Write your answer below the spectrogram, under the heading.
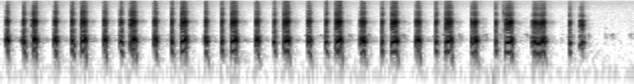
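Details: Chukar partridge, possibly female, calling in a rapid series of harsh clucking chuk notes, about two per second, rhythmic and loud, with no other sounds present.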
